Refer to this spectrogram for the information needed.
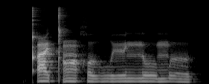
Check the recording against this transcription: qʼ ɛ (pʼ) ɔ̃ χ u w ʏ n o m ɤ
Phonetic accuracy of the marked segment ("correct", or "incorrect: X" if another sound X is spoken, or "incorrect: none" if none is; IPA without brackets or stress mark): incorrect: tʼ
